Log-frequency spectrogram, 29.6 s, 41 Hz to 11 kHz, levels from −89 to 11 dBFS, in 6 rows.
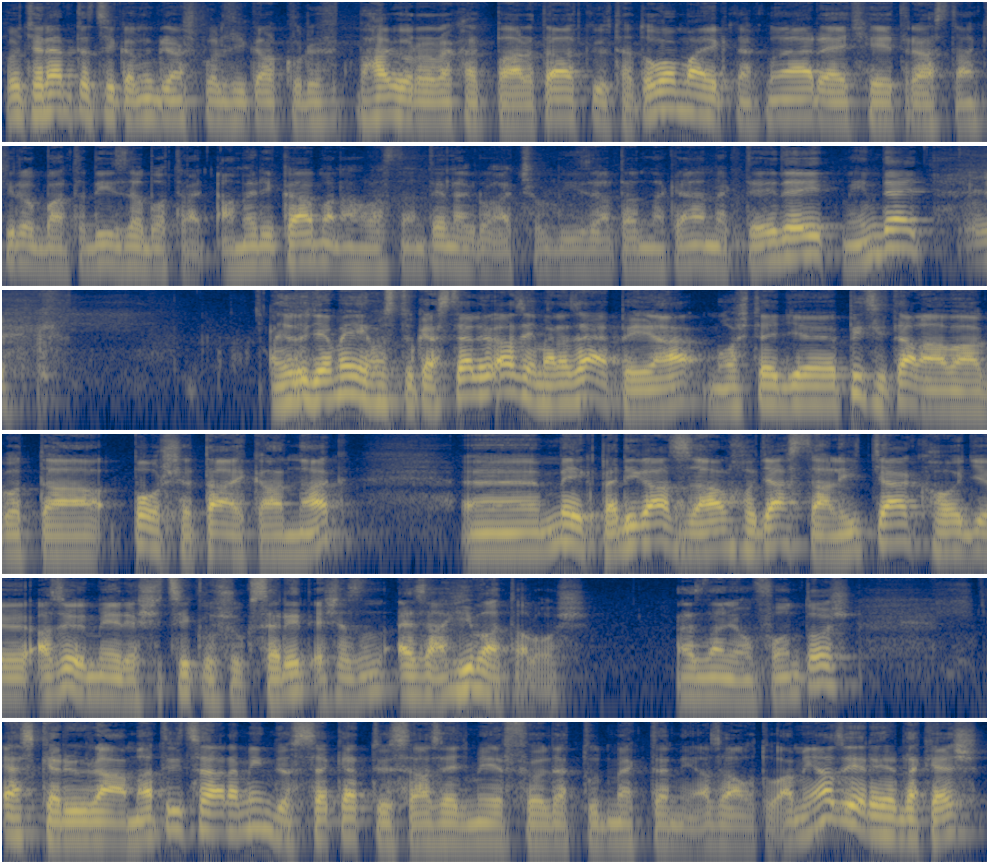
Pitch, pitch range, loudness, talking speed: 110 Hz, 100-125 Hz, -19 LUFS, 170 wpm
